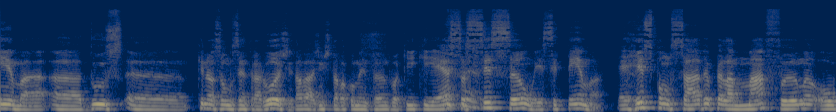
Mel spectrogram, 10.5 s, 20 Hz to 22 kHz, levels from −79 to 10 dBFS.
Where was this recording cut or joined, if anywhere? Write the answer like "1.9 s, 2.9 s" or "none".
3.7 s, 7.6 s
